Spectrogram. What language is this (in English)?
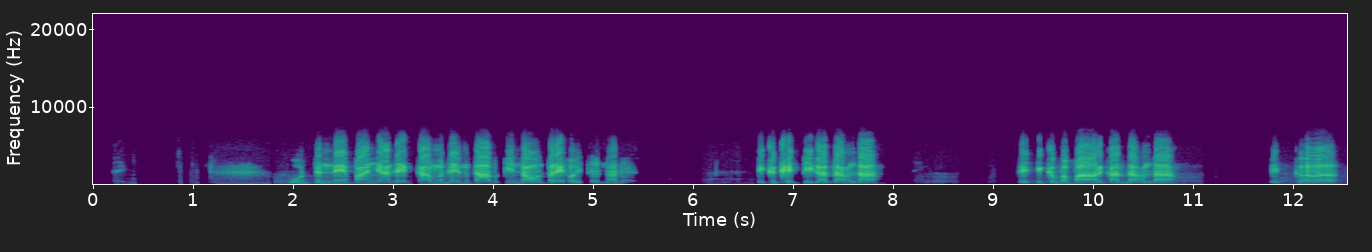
Punjabi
